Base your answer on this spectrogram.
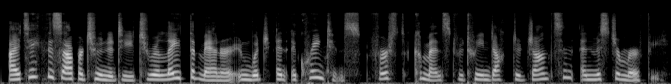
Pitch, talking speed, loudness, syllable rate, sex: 235 Hz, 180 wpm, -21 LUFS, 5.5 syllables/s, female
